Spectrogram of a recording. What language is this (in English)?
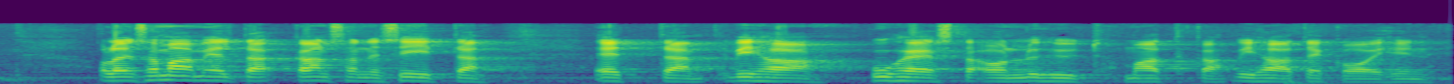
Finnish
